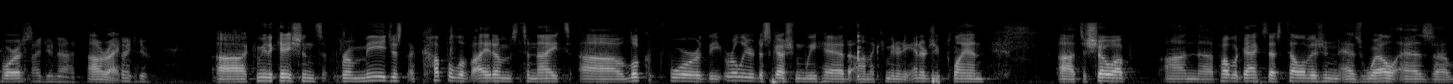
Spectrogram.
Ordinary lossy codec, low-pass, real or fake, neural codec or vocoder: MP3, 64 kbps; 7.2 kHz; real; none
